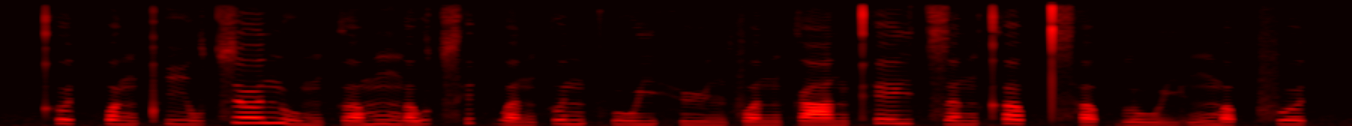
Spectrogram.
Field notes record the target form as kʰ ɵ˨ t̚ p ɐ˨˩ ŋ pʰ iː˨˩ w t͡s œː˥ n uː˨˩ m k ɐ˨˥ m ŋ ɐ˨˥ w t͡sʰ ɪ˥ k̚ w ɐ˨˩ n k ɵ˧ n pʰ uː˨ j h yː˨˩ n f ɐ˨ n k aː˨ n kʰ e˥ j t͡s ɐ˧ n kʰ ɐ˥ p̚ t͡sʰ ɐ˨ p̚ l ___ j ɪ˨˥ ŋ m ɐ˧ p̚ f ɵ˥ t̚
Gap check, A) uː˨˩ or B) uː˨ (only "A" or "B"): A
